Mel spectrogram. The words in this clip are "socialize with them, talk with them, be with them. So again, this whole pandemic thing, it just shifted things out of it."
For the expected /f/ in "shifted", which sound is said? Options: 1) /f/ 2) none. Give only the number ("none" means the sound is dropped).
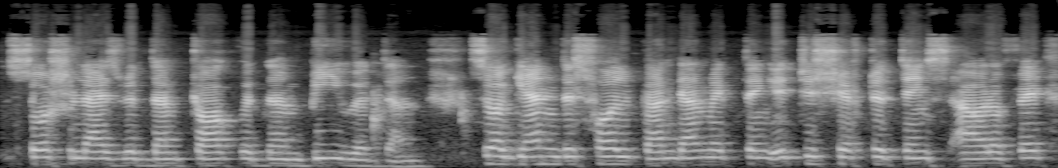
1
